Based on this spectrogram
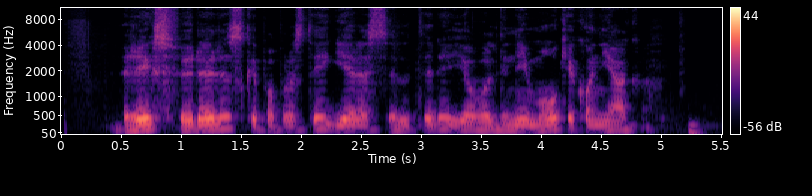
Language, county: Lithuanian, Kaunas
